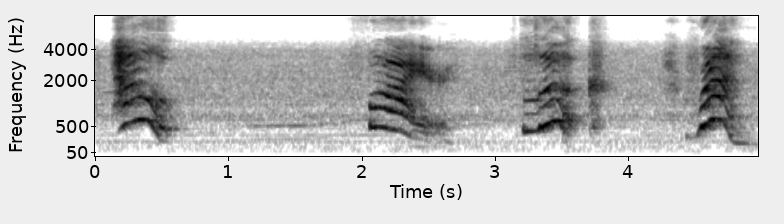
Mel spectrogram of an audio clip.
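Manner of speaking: high, loud calls for help; great fear. Shown as a demonstration. Teacher showing how one in great fear calls out, high-pitched fearful shouts. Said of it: "great fear may utter stress sound in a high pitch".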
